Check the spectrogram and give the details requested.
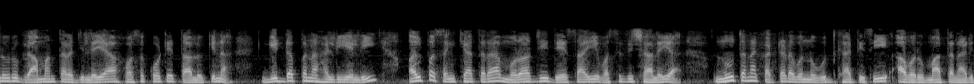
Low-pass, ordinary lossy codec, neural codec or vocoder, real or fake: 5.4 kHz; AAC, 32 kbps; none; real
